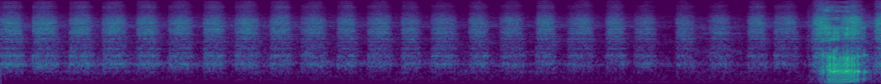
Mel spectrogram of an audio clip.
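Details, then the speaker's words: Lapping a valve onto its seat in a big block Chevy cylinder head with compound and suction-cup tool; rhythmic gritty rubbing about three strokes a second, easing and quieter as the compound spreads. Valve seating in normally. "and that's where it got a little quieter. And then I think they said just kind of like pull it out."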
